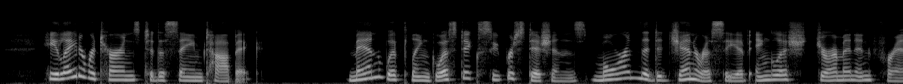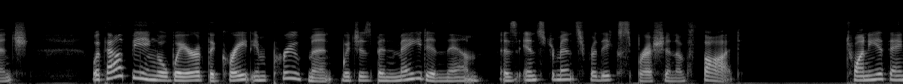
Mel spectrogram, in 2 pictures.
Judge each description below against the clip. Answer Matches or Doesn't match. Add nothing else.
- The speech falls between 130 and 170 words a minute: Matches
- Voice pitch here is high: Matches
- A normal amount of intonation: Matches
